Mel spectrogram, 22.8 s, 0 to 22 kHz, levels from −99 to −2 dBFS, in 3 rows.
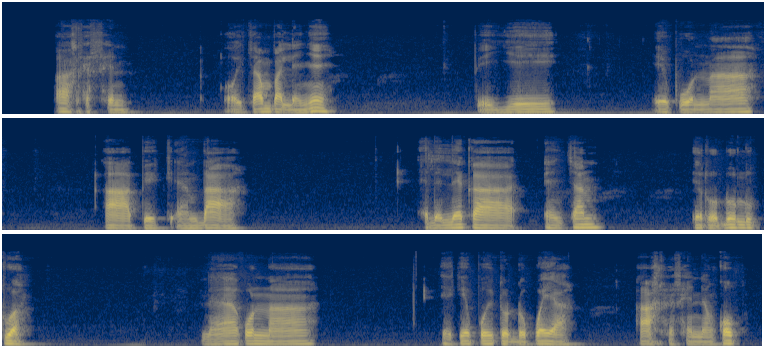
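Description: Throughout the speech, after a brief fade-in that finishes at 0.53 s, the sound is dull and roughly fluttering, with nothing above 11.5 kHz. This is likely Dolby Digital compression at a low bitrate, around 64 kbps.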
